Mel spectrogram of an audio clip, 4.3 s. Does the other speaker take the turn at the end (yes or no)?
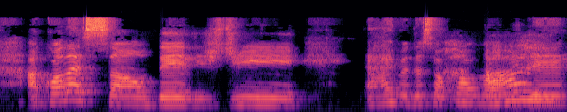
yes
